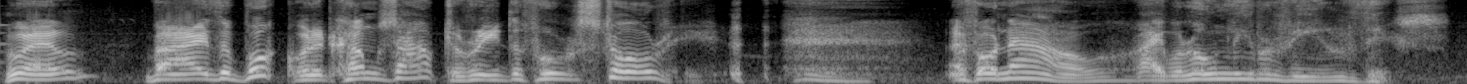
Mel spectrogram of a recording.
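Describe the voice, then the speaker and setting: Gravelly, boastful game archaeologist, animated, faint music behind. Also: male voice, high voice, slow, exaggerated voice. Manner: boastful, lecturing and touchy. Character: pompous self-styled male archaeologist. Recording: game cutscene with faint score.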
